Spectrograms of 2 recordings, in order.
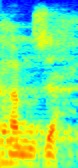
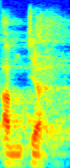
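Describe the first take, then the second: First: It begins with h and has a z sound. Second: It begins with a vowel and has a j sound. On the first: "Nama dia hamzah" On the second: "Orang kita amjah"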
